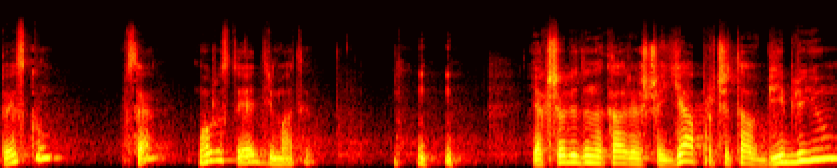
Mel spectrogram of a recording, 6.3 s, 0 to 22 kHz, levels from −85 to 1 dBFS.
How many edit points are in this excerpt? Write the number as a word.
one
